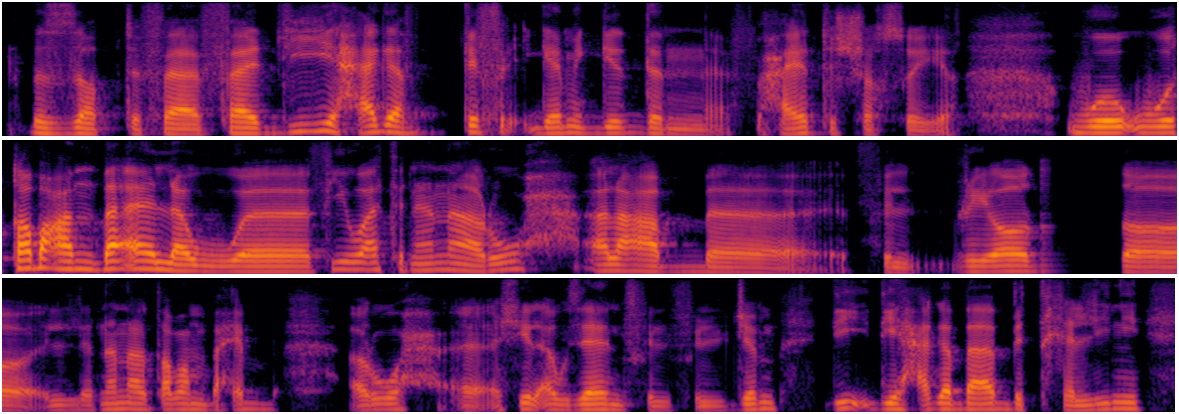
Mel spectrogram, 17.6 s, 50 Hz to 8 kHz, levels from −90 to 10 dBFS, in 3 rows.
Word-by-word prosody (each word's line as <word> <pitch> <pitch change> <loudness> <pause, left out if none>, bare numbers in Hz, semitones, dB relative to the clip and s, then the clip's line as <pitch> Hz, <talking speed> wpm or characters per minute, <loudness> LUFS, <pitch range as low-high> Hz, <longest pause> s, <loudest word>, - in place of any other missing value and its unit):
بالضبط، 115 -3 -2
ف 105 - -6
فدي 120 - +2
حاجة 145 +1 +4 0.3
بتفرِق 145 -1 -2
جامد 125 +1 -2
جدًا 120 -6 -5
في - - -20
حياتي - - -2
الشخصية، 90 -2 -7 0.6
و 135 0 +1 0.3
وطبعًا 170 +3 +6
بقى 175 +1 +7
لو 125 -6 +3 0.3
فيه 160 +8 -8
وقت 155 -1 -1
إن 140 - -9
أنا 145 -2 0
أرُوح 150 +7 -5
ألعب 120 -4 +1 0.8
في 105 -2 -10 0.2
الرياضة، 120 +1 +1 0.8
لإن 105 +1 -11
أنا 125 0 -1
طبعًا 120 0 -3
باحب 120 +2 -9 0.4
أرُوح 120 +3 -5
أ - - -8
أشيل - - -3
أوزان 115 +1 0
في 105 -2 -15
ال 95 0 -11
في 95 - -21
الجيم، 115 +7 -5 0.3
دي 140 - -5
دي 125 0 -2
حاجة 120 +3 +1
بقى 125 -1 +3
بتخلِّيني 120 +2 -5
125 Hz, 135 wpm, -24 LUFS, 115-135 Hz, 0.8 s, بقى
